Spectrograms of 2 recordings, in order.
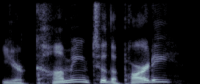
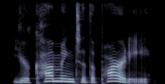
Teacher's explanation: If my voice goes up at the end, you're coming to the party. It sounds like a real question. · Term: rising intonation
